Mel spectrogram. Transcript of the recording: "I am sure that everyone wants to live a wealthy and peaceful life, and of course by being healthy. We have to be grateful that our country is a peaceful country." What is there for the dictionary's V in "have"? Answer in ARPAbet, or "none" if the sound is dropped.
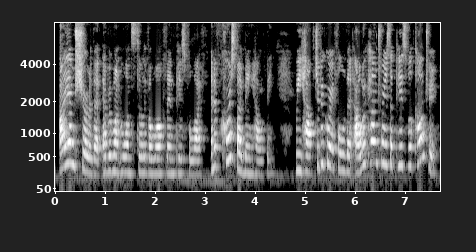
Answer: F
